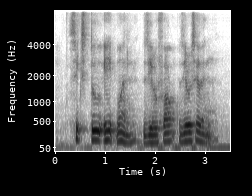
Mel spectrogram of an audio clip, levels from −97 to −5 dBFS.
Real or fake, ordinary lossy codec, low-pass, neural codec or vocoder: fake; none; none; codec, 16 kHz, 4 kbps, FreqCodec, smaller model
